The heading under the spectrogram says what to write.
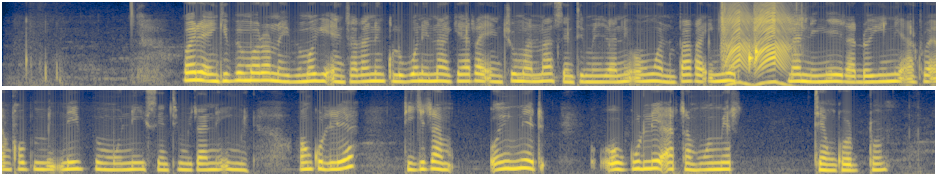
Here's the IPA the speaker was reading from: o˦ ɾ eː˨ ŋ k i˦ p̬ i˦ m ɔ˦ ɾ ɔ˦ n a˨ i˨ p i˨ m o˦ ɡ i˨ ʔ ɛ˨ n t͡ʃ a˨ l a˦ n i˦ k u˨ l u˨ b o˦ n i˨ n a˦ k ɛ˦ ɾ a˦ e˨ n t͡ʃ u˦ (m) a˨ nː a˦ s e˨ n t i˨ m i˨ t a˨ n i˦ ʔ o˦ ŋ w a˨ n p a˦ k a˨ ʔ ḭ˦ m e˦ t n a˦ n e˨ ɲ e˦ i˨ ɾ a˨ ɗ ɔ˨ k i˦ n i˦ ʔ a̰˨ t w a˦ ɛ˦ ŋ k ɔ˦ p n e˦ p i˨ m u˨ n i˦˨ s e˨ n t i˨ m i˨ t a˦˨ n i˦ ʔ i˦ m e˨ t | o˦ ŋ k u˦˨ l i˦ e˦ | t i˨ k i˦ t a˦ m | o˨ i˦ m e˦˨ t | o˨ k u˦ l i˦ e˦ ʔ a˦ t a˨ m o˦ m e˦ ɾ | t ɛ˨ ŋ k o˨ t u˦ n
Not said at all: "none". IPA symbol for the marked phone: m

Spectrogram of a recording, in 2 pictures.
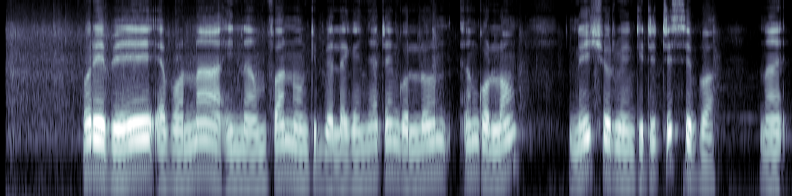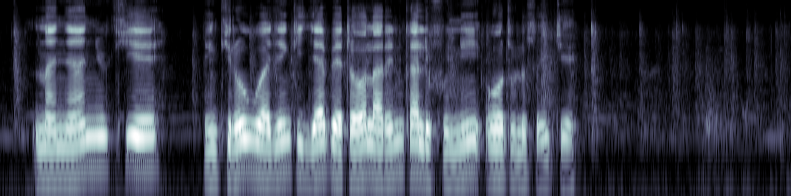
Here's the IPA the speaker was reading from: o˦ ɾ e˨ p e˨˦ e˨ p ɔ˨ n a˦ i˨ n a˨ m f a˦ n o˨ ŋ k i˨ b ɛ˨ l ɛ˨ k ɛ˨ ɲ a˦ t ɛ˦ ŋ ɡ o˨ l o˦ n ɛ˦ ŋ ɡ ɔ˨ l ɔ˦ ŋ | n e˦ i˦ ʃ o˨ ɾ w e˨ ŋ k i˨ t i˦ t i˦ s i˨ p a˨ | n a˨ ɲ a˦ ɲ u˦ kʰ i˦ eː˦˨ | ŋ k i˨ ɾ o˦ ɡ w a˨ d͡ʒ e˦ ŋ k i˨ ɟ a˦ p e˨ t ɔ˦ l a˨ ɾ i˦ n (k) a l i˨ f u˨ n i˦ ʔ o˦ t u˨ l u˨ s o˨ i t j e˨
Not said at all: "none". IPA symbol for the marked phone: k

